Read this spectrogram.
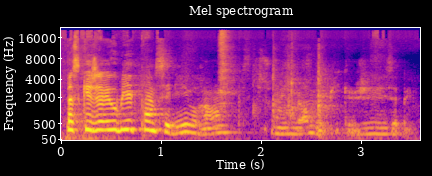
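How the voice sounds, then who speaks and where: A woman's voice: mid-range voice, animated, a little fast, darkish tone, a little hiss or hum. Chatty young woman gushing about books. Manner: chatty, rambling, many fillers and restarts; enthusiastic, gushing. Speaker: book vlogger. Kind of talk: casual chat.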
